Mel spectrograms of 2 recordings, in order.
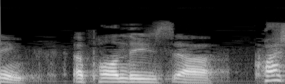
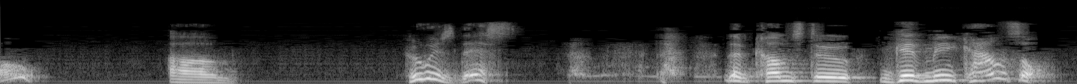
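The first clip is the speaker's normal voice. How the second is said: heavily mocking, very sarcastic tone; 3 semitones higher than usual. Speaker retelling how God challenges Job: retelling a very sarcastic question. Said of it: "in that very sarcastic manner".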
